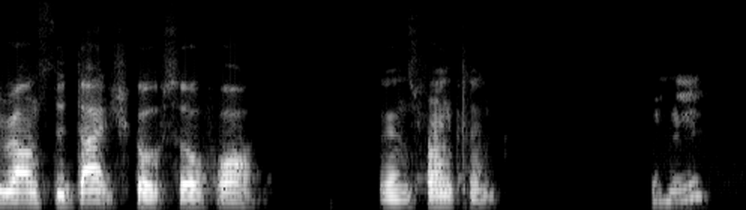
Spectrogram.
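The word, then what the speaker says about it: Dychko: All right, meanwhile, we still have the Jermaine Franklin and the, how do you pronounce his name again? Dhychko? Dhychko. Daichko.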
